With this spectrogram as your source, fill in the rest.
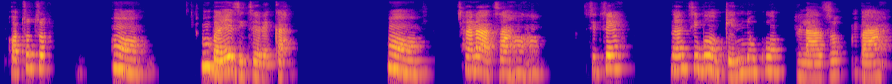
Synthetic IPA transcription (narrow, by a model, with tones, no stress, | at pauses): ɔ˨tʊ˦tʊ˦ | hʊ˦˨ | ŋ͡m̩˦ɡ͡ba˨e˦zi˨te˨ɾe˨ka˦ | ʊ˦˨ | ha˦na˦a˨ta˦ɦʊ˦ɦʊ˦ | si˨te˦ | na˨n̩˦ti˦ɡ͡bo˦ŋ̩˨ke˨n̩˦nu˦kʷu˦n̩˨la˨a˨zʊ˦m̩˦ba˨˦a˦ɦʊ˨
